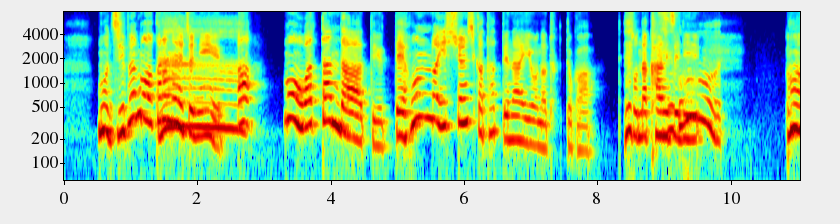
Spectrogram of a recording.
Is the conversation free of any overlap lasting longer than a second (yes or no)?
no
